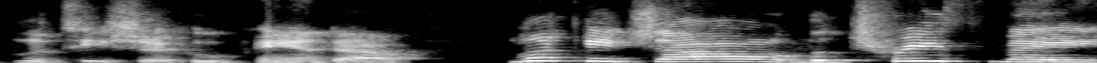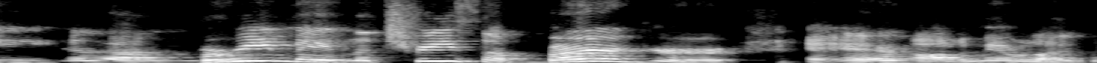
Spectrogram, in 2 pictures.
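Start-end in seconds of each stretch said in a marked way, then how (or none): 1.7-6.1 high, stretched mock announcement; excited announcement. Imitating a friend telling the arriving men, high excited announcement. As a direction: announce it to the room, pitched way up.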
